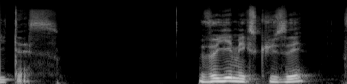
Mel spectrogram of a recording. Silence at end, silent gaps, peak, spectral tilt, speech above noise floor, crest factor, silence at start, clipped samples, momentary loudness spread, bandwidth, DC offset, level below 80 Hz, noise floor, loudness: 0.4 s; 0.86-1.57 s, 1.92-1.97 s; -6 dBFS; -5.5 dB/octave; over 70 dB; 16 dB; 0 s; under 0.1%; 17 LU; 16 kHz; under 0.1%; -52 dBFS; under -90 dBFS; -20 LUFS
